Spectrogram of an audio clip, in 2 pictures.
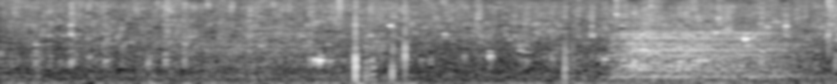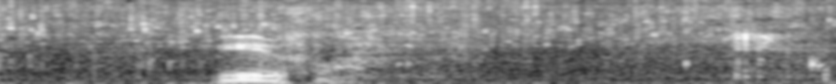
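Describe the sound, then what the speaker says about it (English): Spring water flowing out of a pipe on an Appalachian Trail mountainside, a soft steady trickle and pour under outdoor ambience, with a short spoken word near the middle. "Water's just flowing right out of the mountain. Somebody has piped it to make it easy to get to."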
